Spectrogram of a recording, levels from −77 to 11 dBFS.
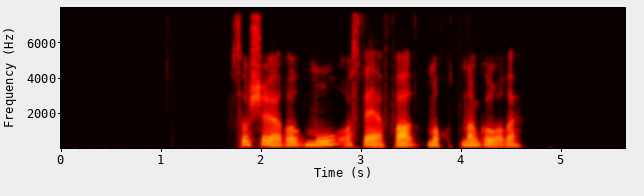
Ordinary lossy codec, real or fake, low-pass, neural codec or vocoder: none; fake; none; codec, 16 kHz, 4.8 kbps, FACodec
